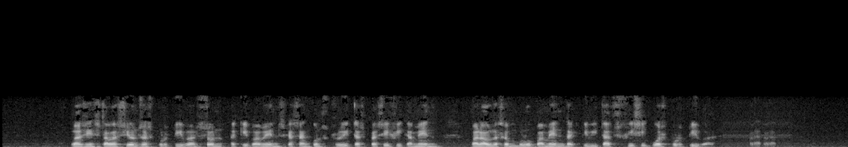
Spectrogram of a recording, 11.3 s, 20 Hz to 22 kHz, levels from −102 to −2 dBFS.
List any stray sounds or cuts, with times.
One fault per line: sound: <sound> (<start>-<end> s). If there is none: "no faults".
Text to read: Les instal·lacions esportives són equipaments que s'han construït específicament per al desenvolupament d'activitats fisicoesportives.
sound: laugh (10.0-10.3 s)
